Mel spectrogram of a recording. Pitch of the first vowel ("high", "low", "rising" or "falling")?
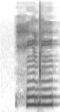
high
